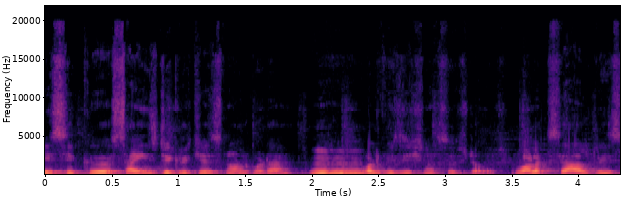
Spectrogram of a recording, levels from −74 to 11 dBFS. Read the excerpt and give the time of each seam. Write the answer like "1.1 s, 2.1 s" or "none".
1.9 s, 3.4 s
